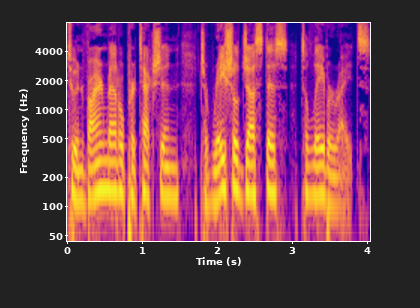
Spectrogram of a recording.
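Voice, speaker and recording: The sound is dry and close with no echo, the background is quiet, and the pace is moderate. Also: man. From US Northeast, Rochester, New York. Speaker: podcast host and journalist. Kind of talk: scripted narration. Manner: formal.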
